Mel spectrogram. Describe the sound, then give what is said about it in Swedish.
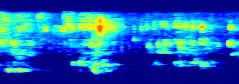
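Water is poured into a bucket, a faint, irregular trickling and splashing with a few brighter drip-like plinks. “Nu har vi tagit det här. Vattnet är slut. Nu finns det fullt i den här hinken.”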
